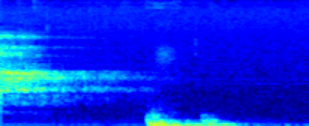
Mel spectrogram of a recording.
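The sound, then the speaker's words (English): A single exhale out through the mouth during a guided breathing exercise: one soft, breathy, low rush lasting under a second, following a faint sustained tone that fades away. “And I invite you to take an inhale in through the nose. Exhale out through the mouth.”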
